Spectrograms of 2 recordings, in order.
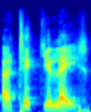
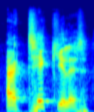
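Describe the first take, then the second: First: The final syllable is full, like late. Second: The final syllable is weak and reduced. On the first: It is the verb. "We stress the late in the verb" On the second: It is the adjective. "the adjective we pronounce differently"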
